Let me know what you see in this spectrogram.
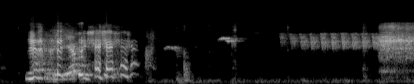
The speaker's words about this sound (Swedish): Nu är min kyckling färdig, nu kvittrar det.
